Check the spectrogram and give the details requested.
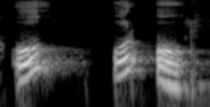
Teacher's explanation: कंठ की भी आवाज आ रही है। होठ की भी आ रही है। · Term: कंठोष्ठी व्यंजन, कंठोष्ठीय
